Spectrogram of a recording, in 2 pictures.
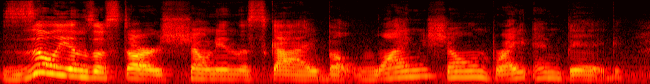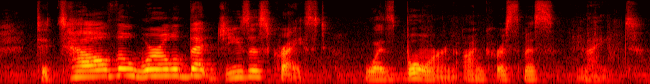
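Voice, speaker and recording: A woman's voice: lowish voice, expressive, drawn-out words, creaky, fairly bright tone, slight background noise. A woman storyteller reading a children's story aloud with simple, emphatic phrasing and informal asides to young listeners.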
